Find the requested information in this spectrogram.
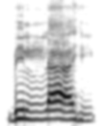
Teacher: আল্লাহ শব্দের লামের ডানে জের চিকন করে পড়ব আর এক আলিফ টান হবে সবাই একসাথে এ পর্যন্ত জোরে জোরে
